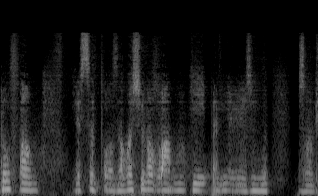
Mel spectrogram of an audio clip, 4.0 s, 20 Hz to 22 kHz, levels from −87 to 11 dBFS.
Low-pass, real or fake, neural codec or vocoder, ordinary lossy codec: 14.4 kHz; fake; codec, 44.1 kHz, 0.9 kbps, DAC; MP3, 48 kbps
